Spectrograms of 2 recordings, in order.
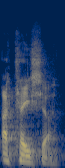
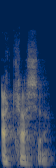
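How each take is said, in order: First: The word sounds like 'acacia'. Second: The word sounds like 'akasha'. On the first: This follows an older, personal way of saying it. "But I pronounce it acacia" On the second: This follows the original Sanskrit form. "a Sanskrit purist, the language Sanskrit, would pronounce it akasha"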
